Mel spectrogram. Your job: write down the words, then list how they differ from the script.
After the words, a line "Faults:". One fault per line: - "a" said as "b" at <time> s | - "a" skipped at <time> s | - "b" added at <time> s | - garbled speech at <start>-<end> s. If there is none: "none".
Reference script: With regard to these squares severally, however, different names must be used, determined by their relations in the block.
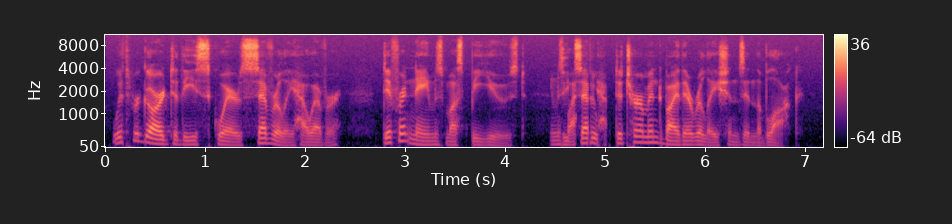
With regard to these squares severally, however, different names must be used, [garbled] determined by their relations in the block.
Faults:
- garbled speech at 4.4-5.0 s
